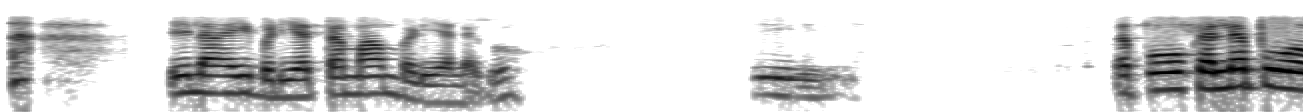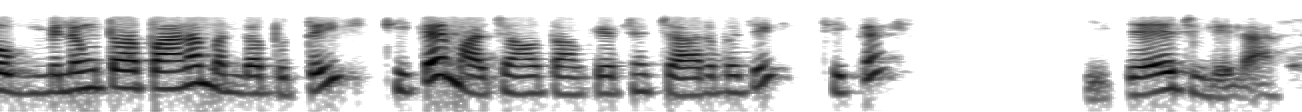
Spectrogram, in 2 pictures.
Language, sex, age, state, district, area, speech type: Sindhi, female, 45-60, Uttar Pradesh, Lucknow, urban, conversation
